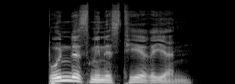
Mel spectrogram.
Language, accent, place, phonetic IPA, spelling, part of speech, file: German, Germany, Berlin, [ˈbʊndəsminɪsˌteːʁiən], Bundesministerien, noun, De-Bundesministerien.ogg
- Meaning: plural of Bundesministerium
